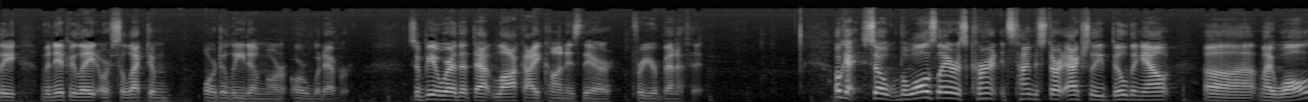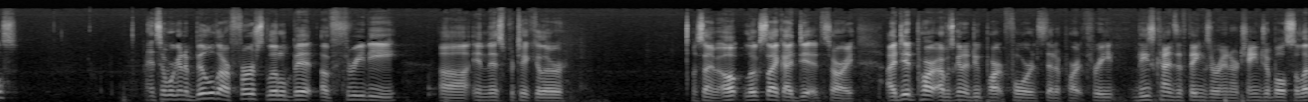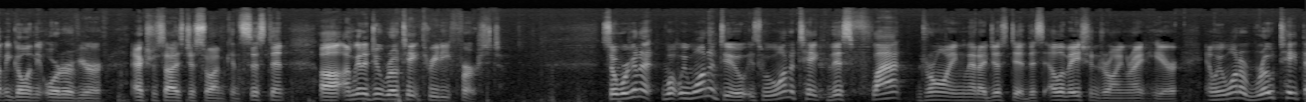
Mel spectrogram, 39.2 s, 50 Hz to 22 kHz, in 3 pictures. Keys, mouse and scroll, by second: 0.7 click, 1.2 click, 4.5 click, 9.0 click, 13.0 middle click, 13.2 middle click, 13.9 right click, 14.8 middle click, 15.0 middle click, 16.1 middle click, 17.0 middle click, 21.2 scroll, 22.1 scroll, 31.9-32.6 scroll down 3, 32.6 scroll down 1, 34.1 right click, 34.6 scroll, 35.9 right click, 36.9 click, 38.0 click, 38.7 right click.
